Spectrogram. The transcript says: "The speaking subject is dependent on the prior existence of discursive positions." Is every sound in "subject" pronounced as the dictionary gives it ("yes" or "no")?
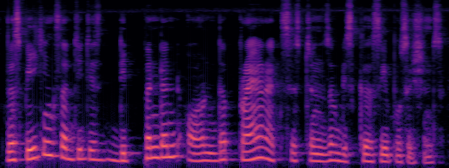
yes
